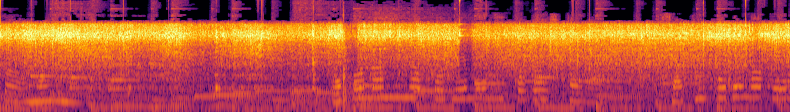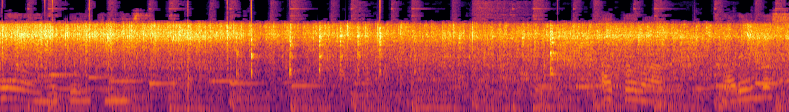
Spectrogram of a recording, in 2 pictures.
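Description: Eggplant pieces sizzling steadily in hot oil in a non-stick frying pan, turned with chopsticks, with a few sharp clicks against the pan. Partway through, a sesame-miso sauce is poured into the pan, and it is slightly quieter afterwards.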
